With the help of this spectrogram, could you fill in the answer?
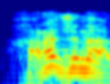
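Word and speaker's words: خرج: Kharajna. Where is the verb? Say it properly. Kharaj. With sukun. You won't say with? You will say kharaj.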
